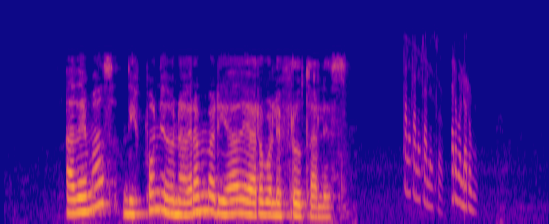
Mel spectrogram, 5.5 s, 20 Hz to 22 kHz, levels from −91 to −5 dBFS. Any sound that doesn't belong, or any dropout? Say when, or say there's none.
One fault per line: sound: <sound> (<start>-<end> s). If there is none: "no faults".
sound: chirp (4.0-4.8 s)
